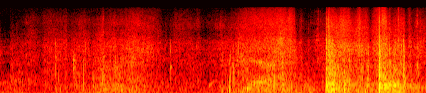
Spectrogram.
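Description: Hands handling a blower door's fabric panel and fan collar: fabric rustling with several sharp knocks and crackles starting about three seconds in, over a steady rushing hiss.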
